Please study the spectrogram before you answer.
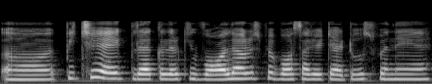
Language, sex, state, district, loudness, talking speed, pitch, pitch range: Hindi, female, Himachal Pradesh, Shimla, -16 LUFS, 195 wpm, 240 Hz, 230-260 Hz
